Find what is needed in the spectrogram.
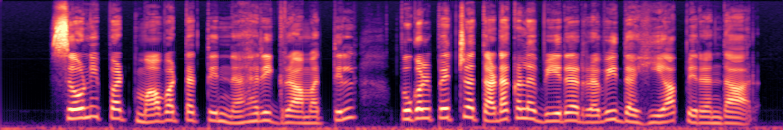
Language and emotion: Tamil, neutral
